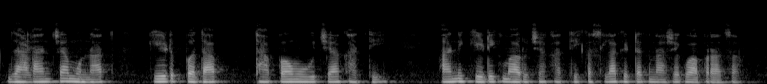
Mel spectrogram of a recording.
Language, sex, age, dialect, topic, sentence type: Marathi, male, 41-45, Southern Konkan, agriculture, question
